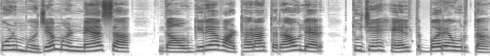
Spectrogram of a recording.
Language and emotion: Goan Konkani, neutral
